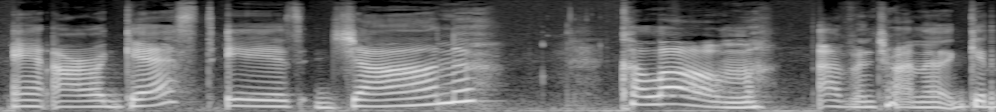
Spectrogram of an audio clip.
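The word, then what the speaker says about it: Qalam: you see it and so his last name is spelled q-a-l-a-m so his name is John colom and uh I want you to meet this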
